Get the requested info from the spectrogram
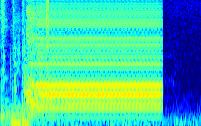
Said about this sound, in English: Can't say. Couldn't beat the buzzer. Can't beat the buzzer.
